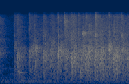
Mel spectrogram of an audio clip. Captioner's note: applause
